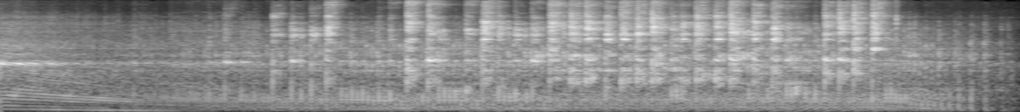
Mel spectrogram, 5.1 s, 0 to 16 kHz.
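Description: A Stihl FS 250 brush cutter's two-stroke engine catches after a pull start, rising from a rough idle into a loud, steady, buzzing run up close before easing off at the end.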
